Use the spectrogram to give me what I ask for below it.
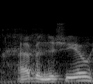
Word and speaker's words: ab initio: Ab initio.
